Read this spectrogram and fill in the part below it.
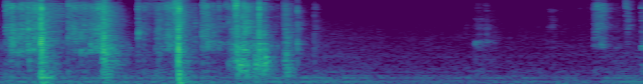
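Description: Tarot cards shuffled over a desk, a few quick riffling bursts close by, then a quiet pause before a brief soft card flick at the end.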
